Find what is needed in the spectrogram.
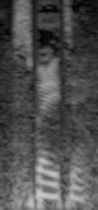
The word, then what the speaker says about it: Sbeity: So let me just if you may recognize the names Derek Kitchen and Moudi Sbeity. And I'm pronouncing your last name correct. – Sbeity. – Sbeity, yep.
